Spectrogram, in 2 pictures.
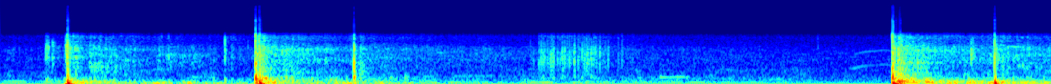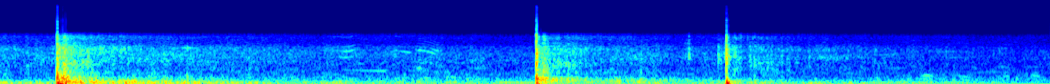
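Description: Fireworks crackle and fizz after bursting.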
